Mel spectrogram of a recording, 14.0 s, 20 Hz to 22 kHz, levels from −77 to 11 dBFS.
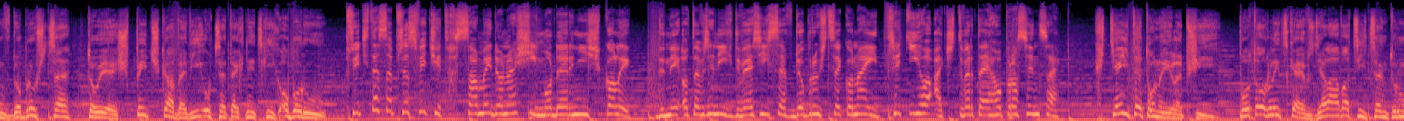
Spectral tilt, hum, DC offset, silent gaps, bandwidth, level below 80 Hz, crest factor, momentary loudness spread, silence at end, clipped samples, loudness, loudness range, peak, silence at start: -3.5 dB/octave; none; under 0.1%; none; over 20 kHz; -28 dBFS; 10 dB; 3 LU; 0 s; under 0.1%; -9 LUFS; 1 LU; 0 dBFS; 0 s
